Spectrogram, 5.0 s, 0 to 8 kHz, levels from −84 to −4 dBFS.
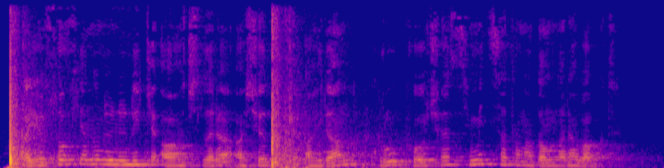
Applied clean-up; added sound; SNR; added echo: none; Fireworks; -2 dB; reverberation time 0.7 s.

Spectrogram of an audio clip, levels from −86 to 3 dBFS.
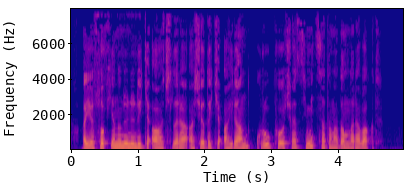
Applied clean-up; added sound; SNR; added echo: none; none; none; none.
